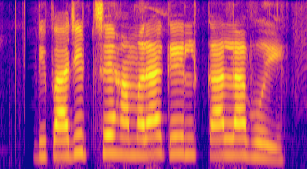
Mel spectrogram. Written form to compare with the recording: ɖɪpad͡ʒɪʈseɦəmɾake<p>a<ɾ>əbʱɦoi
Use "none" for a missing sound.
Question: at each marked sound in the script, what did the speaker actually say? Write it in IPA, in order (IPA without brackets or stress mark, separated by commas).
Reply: k, l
